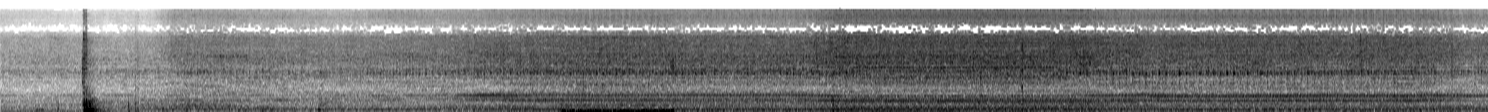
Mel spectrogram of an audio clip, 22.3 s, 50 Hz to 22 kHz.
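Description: Ford Mondeo II's 1.8-litre petrol fuel-injected engine running steadily at idle, heard close up in the engine bay, getting louder over the first half. A single sharp thump comes about a second in.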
